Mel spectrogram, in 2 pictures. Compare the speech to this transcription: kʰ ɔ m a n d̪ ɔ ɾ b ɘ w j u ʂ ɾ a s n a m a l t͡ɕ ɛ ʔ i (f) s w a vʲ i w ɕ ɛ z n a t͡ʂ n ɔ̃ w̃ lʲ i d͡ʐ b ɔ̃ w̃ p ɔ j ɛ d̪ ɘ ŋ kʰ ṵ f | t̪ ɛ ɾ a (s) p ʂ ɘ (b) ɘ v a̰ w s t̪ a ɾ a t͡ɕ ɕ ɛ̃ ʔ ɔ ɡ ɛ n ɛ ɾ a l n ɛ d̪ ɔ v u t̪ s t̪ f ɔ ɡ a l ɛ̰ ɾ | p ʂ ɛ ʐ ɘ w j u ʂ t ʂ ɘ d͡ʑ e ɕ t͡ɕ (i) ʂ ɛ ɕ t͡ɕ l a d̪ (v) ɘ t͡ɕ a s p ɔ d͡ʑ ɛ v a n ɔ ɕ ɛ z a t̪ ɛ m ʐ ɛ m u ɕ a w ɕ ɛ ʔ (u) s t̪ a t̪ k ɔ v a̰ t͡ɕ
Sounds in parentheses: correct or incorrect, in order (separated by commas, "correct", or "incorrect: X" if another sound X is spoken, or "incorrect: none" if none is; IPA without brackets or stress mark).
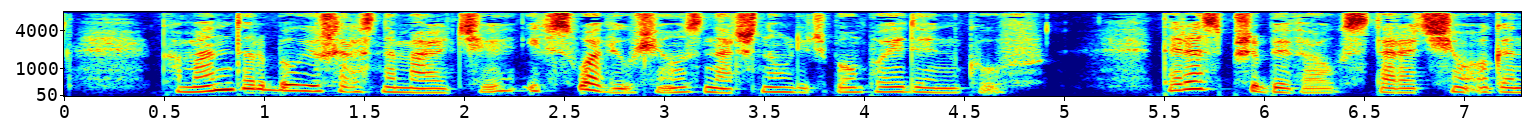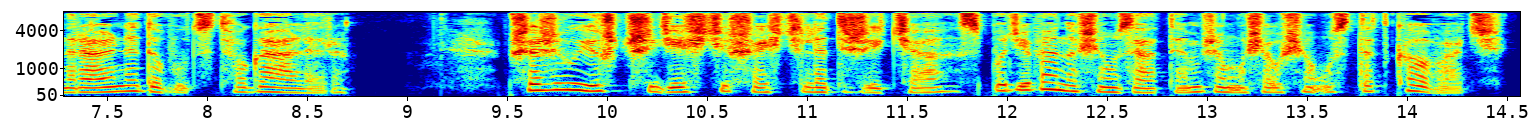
correct, correct, correct, correct, incorrect: ʐ, correct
